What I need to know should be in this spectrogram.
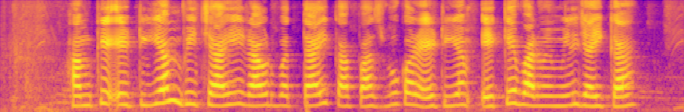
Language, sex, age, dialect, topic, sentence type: Bhojpuri, female, 18-24, Western, banking, question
